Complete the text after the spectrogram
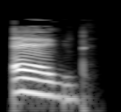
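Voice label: "egged", British English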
